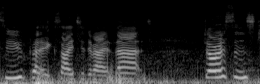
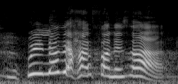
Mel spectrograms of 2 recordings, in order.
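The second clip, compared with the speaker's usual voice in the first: excited; 8 semitones higher, 8 dB louder than usual. Real, not acted. Excited after echo game.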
